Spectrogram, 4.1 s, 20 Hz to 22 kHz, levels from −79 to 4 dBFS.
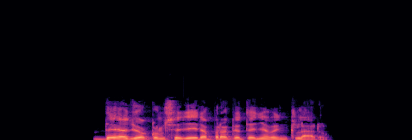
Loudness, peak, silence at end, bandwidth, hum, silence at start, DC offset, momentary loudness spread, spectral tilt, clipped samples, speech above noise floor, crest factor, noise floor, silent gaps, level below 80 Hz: -17 LUFS; -2 dBFS; 0.85 s; 6.6 kHz; none; 0.95 s; under 0.1%; 8 LU; -6 dB/octave; under 0.1%; over 73 dB; 18 dB; under -90 dBFS; none; -54 dBFS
